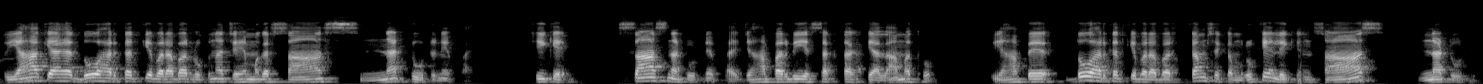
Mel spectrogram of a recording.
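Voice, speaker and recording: Guy teaching tajweed, bright forceful voice, patient, kinda dull lo-fi sound. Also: medium pitch. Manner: patient, explains and repeats points. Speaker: Quran recitation teacher. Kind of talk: tajweed lesson with recitation.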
